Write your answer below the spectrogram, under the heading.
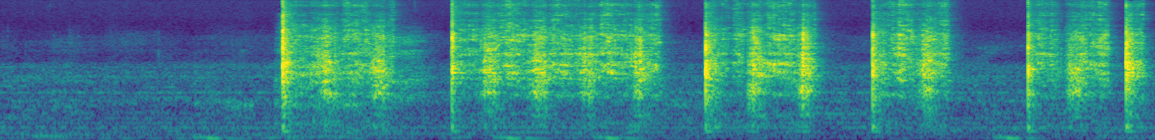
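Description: A metal utensil scraping against a frying pan as raw eggs are beaten into frying corned beef, in about five quick bursts of strokes starting about a second and a half in.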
